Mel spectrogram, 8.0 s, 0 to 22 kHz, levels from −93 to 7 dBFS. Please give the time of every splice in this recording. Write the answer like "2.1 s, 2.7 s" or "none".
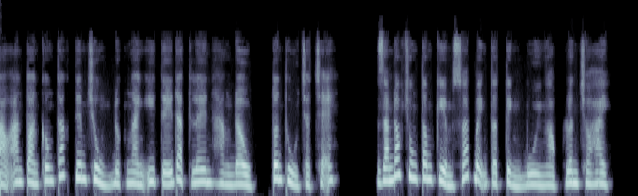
none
